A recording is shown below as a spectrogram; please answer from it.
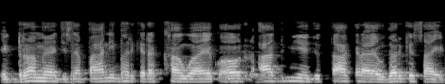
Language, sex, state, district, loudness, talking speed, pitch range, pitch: Hindi, male, Uttar Pradesh, Ghazipur, -15 LUFS, 295 wpm, 130-145 Hz, 135 Hz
